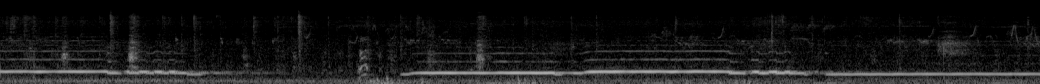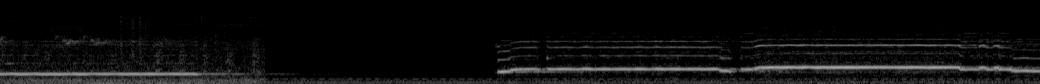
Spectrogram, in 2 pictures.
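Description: Background music: a flute melody of long held notes stepping between a few pitches, with faint scattered clicks beneath it in the first part. About 13 seconds in it drops out for about two seconds and comes back at a higher pitch.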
